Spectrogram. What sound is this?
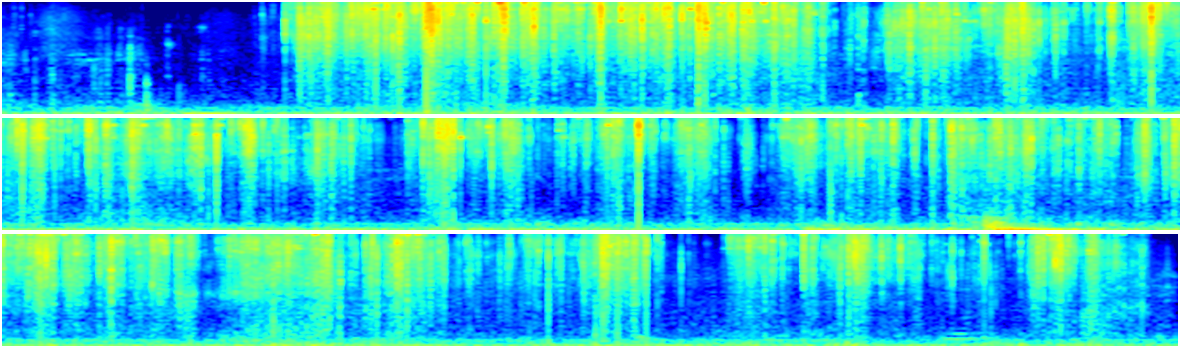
microfone condensador, cardióide/ fonte do som: pessoa mexendo o braço com pulseiras.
